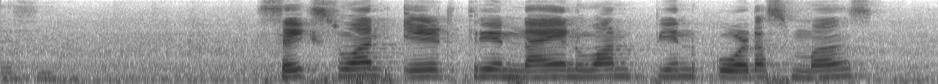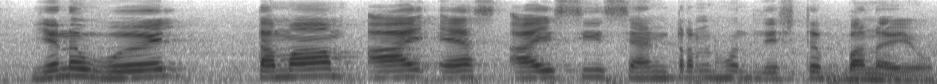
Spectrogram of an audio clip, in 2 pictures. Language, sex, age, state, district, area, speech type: Kashmiri, male, 30-45, Jammu and Kashmir, Baramulla, urban, read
